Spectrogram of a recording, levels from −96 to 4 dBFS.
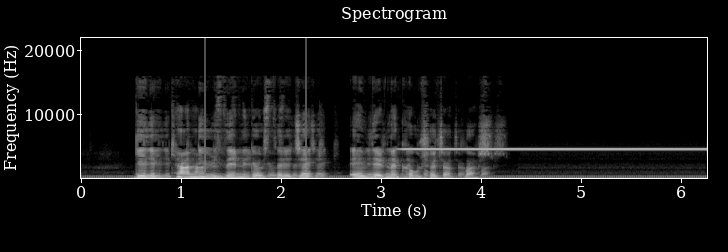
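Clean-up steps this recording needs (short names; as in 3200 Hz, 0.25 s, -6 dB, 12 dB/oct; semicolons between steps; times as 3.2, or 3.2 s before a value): de-click; de-hum 45 Hz, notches 9; notch 4600 Hz, Q 30; inverse comb 0.149 s -13 dB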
